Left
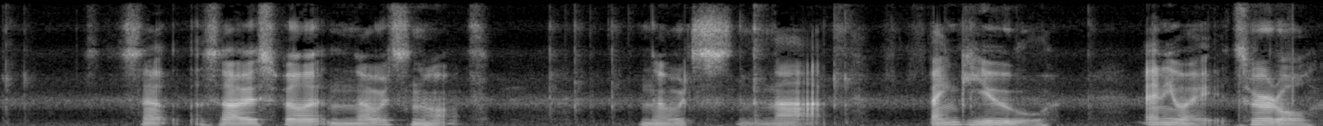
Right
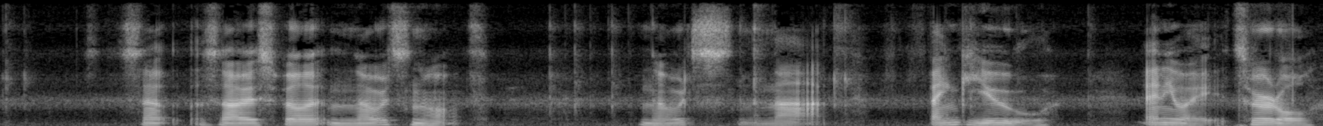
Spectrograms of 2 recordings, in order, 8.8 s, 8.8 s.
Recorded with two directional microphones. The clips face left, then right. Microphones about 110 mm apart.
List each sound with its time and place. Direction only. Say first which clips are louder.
0.8 s speech: right 1 dB; 5° left (ahead or behind)
4.3 s speech: even; 10° left (ahead or behind)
